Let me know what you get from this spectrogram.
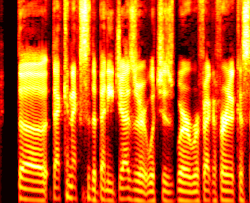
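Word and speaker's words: Bene Gesserit: yes thank you uh ben e like benny like the name jesuit so it's like jesuit okay got it okay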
